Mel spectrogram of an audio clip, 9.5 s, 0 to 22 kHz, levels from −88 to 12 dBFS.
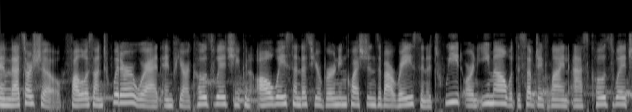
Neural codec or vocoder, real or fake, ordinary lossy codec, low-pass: codec, 16 kHz, 4 kbps, FunCodec, trained on Chinese and English, 50 frames a second; fake; MP3, 48 kbps; 7.2 kHz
